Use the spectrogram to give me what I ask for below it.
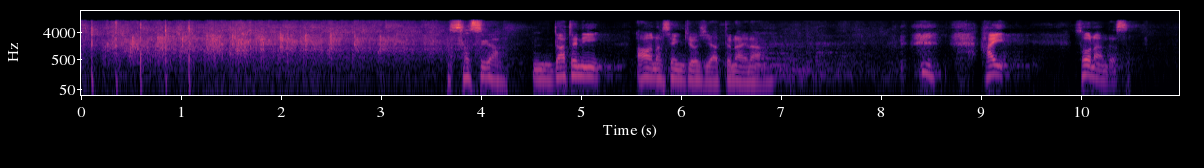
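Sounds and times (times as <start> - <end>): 
audience applauding: 0.0 - 4.0
speech: 3.7 - 7.2, 8.4 - 9.4, 10.0 - 10.6.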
